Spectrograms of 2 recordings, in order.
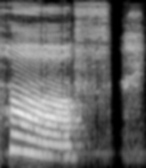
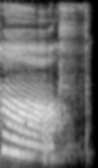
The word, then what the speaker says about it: half: half notice the pronunciation we don't pronounce the L so long a so it's half here you can see that the two dots that means it's a long sound half not half so less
